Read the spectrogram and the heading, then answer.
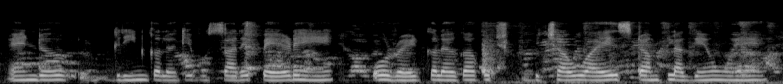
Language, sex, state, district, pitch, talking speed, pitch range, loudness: Hindi, female, Bihar, Sitamarhi, 205 Hz, 155 wpm, 200-210 Hz, -23 LUFS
